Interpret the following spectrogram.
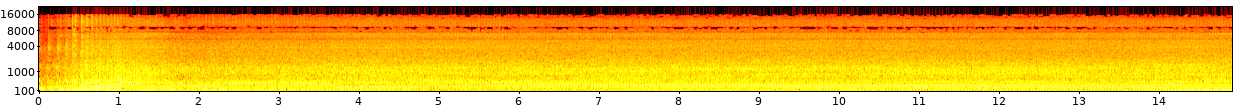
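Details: Husqvarna 7021P push mower single-cylinder engine, after a carburetor clean with the air filter refitted and fuel on: it catches and settles into a steady, even drone, running on its own.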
